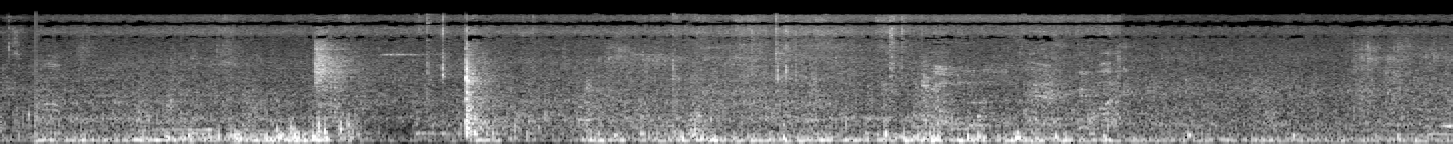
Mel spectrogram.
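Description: Rail transit ambience: a low, steady rumble with the voices of people around, first by the red heritage tram, then in a metro station. A sharp knock cuts through about three and a half seconds in.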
